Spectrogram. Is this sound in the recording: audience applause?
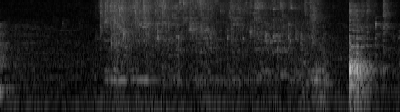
no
